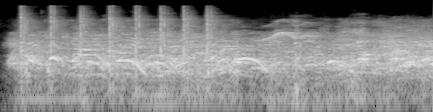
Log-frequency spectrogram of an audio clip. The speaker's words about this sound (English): The police shooting death of a black man inside his own apartment in Dallas grew tense overnight. A Dallas Morning News journalist captured an officer firing what appeared to be a pepper ball gun into the crowd.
